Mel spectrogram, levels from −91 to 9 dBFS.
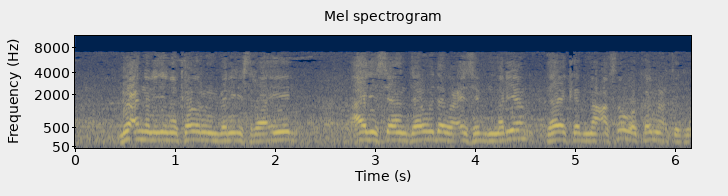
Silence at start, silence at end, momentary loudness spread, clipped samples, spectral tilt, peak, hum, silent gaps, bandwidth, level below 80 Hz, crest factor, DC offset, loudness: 0 s; 0 s; 5 LU; under 0.1%; -5.5 dB/octave; -4 dBFS; none; none; 7.4 kHz; -48 dBFS; 12 dB; 0.3%; -17 LUFS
